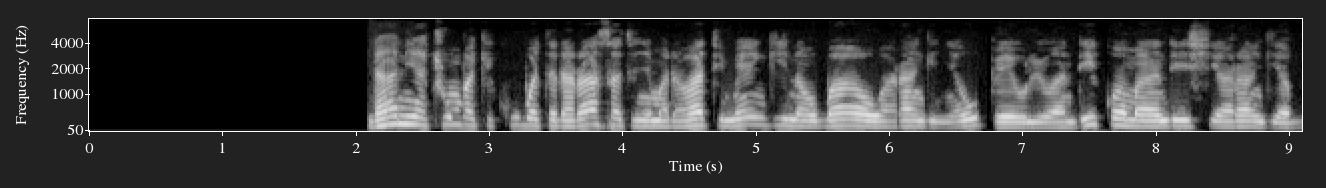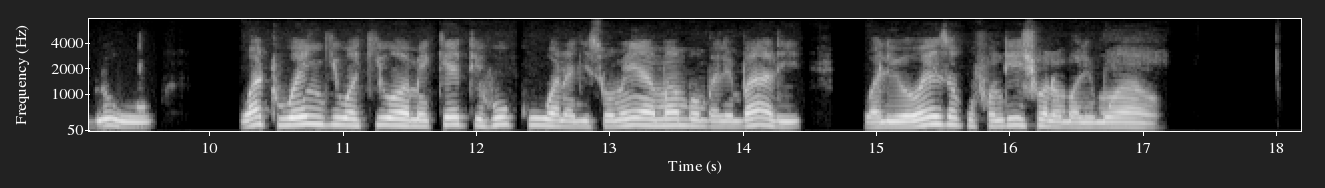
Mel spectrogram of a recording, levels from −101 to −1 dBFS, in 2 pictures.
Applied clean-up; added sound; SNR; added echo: none; none; none; none.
